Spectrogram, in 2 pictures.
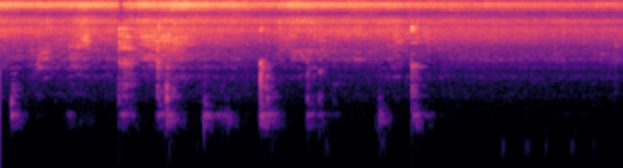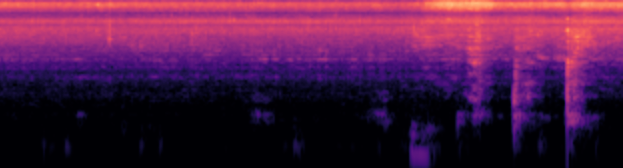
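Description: Food sauteing with chili powder in a pan for a garlic, potato and split chickpea casserole: a steady close sizzle with scattered scraping stir clatters, busier at the start and end, with no talk.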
